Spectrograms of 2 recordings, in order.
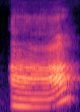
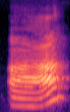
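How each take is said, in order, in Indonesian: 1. Nadanya naik sedikit ke atas. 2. Nadanya naik sedikit ke atas.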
